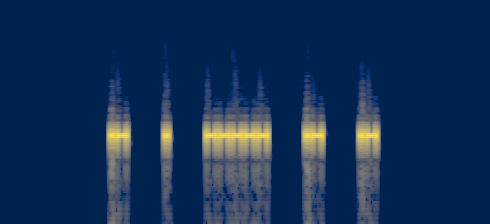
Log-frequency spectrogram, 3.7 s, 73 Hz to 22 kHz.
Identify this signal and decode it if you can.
Morse code, heard as a keyed tone, about 52 wpm, spaced as for 24 wpm, 700 Hz. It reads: AE0AA
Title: USA Call Signs - 5 Characters - 4x Character Spacing - 50wpm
